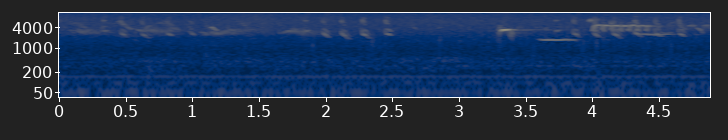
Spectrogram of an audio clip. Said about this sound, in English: Juvenile begging calls.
